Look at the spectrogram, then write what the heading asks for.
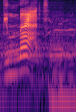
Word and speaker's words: gnat: me you are a gnat there's a g silent it's not are you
